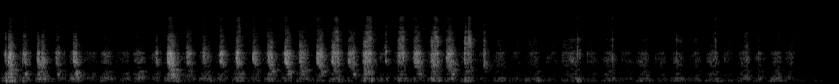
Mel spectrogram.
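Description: A wooden stick scratches the black coating off a coloured card page in a spiral-bound scratch-art book, the thin page lying flat and solid on a table. About 30 short, dry rasping strokes come at roughly three per second, bright and scratchy with a pitch near 1.6 kHz. The strokes grow softer and thinner after the first five seconds and fade to quiet at the end.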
